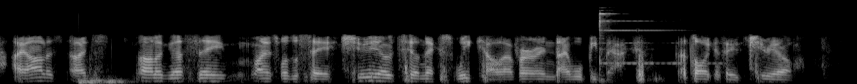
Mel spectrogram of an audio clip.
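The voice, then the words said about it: Weak put-on British accent. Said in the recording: “give us a typical UK saying in your best British accent ... I'll try to do the best voice I can. But it's not a great British voice.”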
